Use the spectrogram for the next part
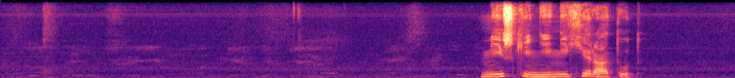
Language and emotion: Russian, neutral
